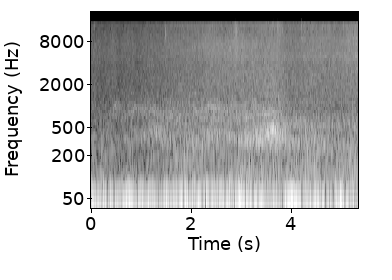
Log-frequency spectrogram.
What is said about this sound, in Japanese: 降りしきる雨はまるで滝のように降り注ぎ自分の1メートル先も見えないほど辺りを包んでいました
